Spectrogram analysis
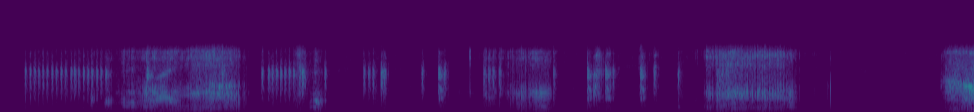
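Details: Rough, buzzy snorting breaths in uneven bursts, some long and some short, with quiet gaps between; snoring.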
